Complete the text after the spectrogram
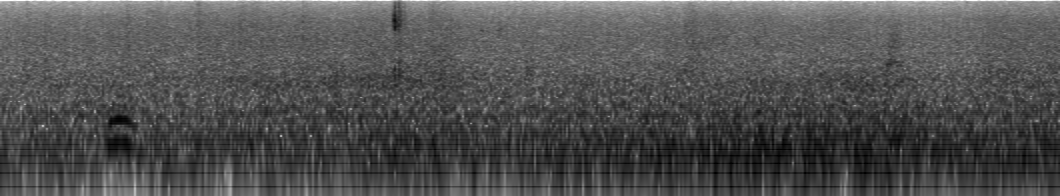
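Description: Fish scales scrape under a knife.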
